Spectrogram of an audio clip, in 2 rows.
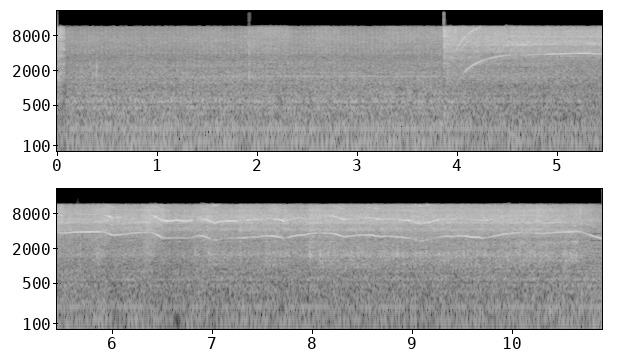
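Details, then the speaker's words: Dental surgical cutter drilling bone for a basal (BOI) implant in the mandible with 3 mm bone height above the mental foramen, deepening a 7 mm vertical osteotomy cut toward 12 mm; steady high-pitched whine wavering in pitch over motor noise. "so the 7 mm cut has been performed the disc has gone in inserted inside so I still have to continue going okay further in because we have to go all the way 12 mm so let me cut some more"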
